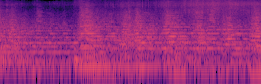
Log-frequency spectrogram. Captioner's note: debri smashes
